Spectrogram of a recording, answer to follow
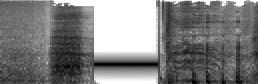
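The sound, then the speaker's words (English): A single flat, steady censor bleep lasting under a second cuts in abruptly over a swear word, preceded by a breathy exhale and followed by a person resuming speaking. “Yep, I gotta beep that now. Bleep that out now.”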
